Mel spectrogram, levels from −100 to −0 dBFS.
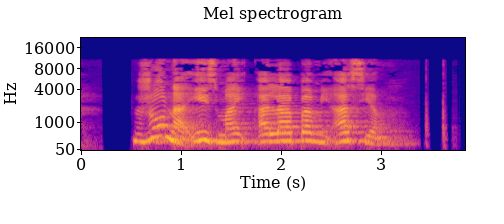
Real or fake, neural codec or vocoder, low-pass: fake; vocoder, 48 kHz, 128 mel bands, Vocos; 10.8 kHz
